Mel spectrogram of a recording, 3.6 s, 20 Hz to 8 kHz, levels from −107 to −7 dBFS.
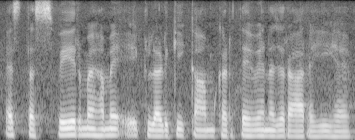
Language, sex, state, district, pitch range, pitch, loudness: Hindi, male, Uttar Pradesh, Lalitpur, 115-130 Hz, 120 Hz, -17 LUFS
